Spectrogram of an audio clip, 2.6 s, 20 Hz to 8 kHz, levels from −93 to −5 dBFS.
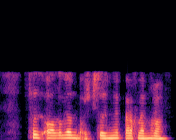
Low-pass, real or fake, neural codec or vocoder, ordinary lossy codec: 7.2 kHz; fake; codec, 16 kHz, 1 kbps, FreqCodec, larger model; AAC, 16 kbps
